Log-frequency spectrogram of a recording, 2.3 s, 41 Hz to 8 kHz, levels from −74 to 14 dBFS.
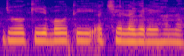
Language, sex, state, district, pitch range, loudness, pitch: Hindi, male, Punjab, Fazilka, 170-185 Hz, -15 LUFS, 180 Hz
